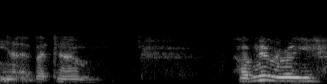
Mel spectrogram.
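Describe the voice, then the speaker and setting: Noticeable background noise sits behind a man with an Australian accent. His pitch is fairly high and his pace moderate. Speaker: ex-prisoner storyteller. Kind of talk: casual storytelling monologue. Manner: halting, many fillers.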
